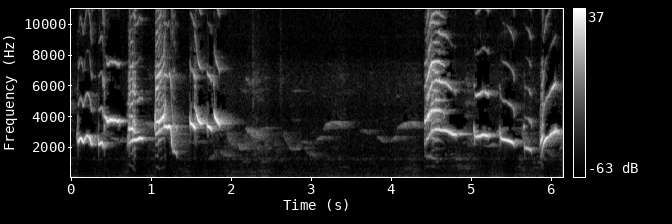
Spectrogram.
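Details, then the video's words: Varied whistled song of a wild Oriental magpie-robin: rapid bright notes sliding up and down, a pause of about two seconds, then more sweet, clear phrases with quick trills. "THIS COPSYCHUS SAUCARIS BIRD MOST LUXURIOUS SOUNDS LIKE IN THE WILD!"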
